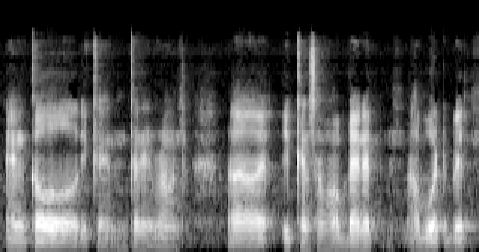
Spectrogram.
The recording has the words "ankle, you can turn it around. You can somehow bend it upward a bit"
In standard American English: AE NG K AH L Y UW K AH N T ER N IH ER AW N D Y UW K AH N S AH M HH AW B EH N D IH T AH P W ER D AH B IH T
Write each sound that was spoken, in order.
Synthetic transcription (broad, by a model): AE NG K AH L Y UW K AH N T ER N IH ER AW N D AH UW K AH N S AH M HH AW B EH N IH T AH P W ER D AH B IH T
